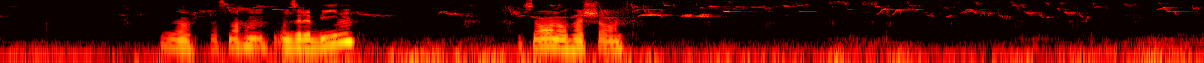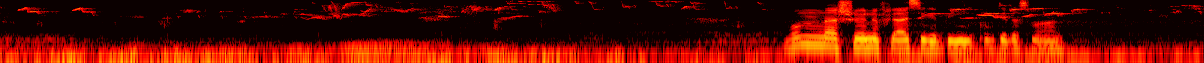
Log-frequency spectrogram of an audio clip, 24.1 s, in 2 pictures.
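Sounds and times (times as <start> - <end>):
songbirds singing and chirping: 0.0 - 24.0
low rumble: 11.0 - 18.6.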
